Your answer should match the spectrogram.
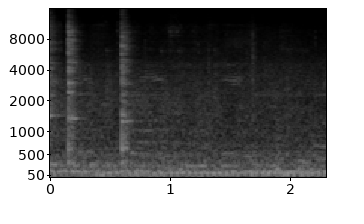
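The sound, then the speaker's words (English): Two bright, quick clinks of cups knocking together in a toast at the Storytellers Tavern, a half-second apart, over a low steady rumble with faint background murmur. “we've got some cups, so why don't we pick them up? And if one of you would lead us off in a toast”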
